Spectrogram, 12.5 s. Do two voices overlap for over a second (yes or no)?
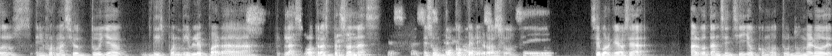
yes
